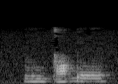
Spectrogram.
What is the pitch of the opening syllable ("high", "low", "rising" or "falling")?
low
